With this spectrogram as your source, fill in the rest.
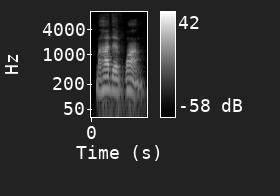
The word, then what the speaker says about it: Mahadevan: Mahadevan, I believe is how it's pronounced.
